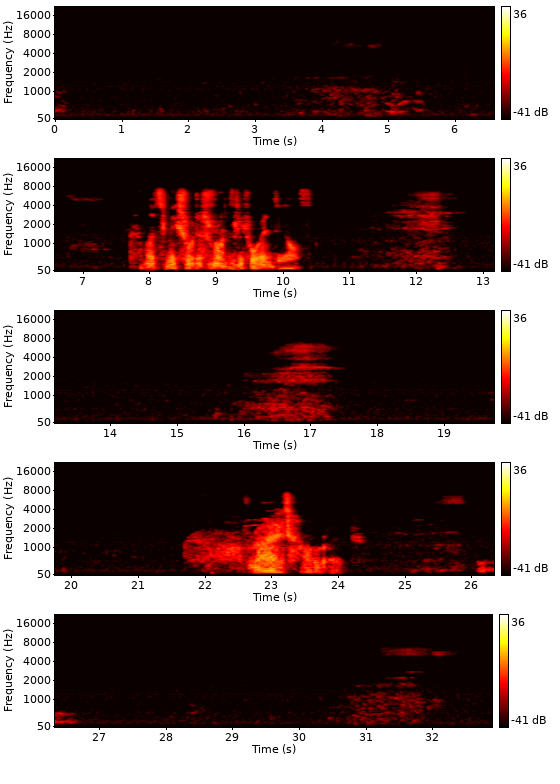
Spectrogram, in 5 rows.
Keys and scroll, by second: 1.1-2.3 typing, 3.7 ctrl+shift+a, 4.1 ctrl+shift+s, 6.1 typing.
